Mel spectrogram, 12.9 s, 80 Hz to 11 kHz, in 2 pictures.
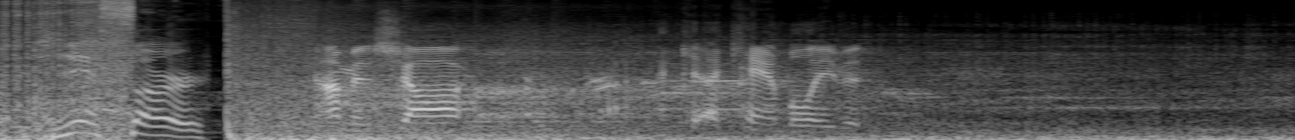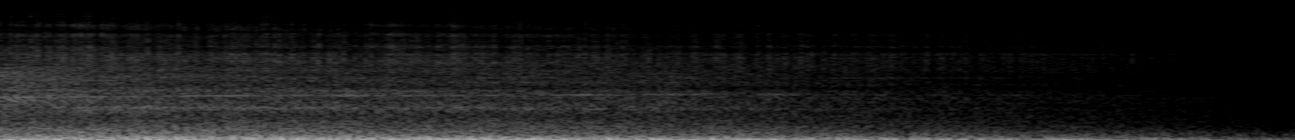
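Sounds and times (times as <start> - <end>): low steady rumble: 1.2 - 12.9.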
